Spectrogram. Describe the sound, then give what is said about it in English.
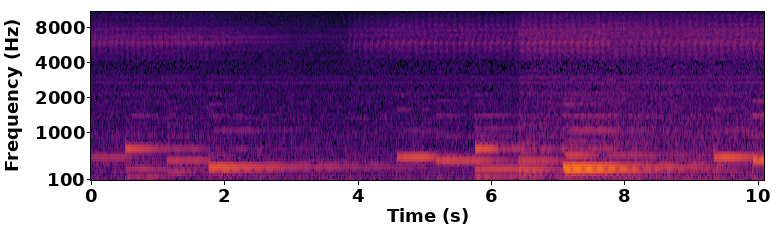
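Crickets trill steadily and continuously at night in a dense, high-pitched chorus, while a slow melody of sustained low notes plays quietly beneath them. No one speaks. “I sit here at night, listening to the frogs and the crickets.”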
